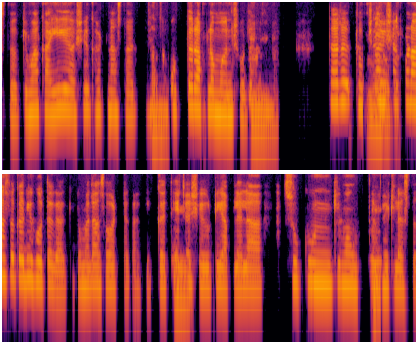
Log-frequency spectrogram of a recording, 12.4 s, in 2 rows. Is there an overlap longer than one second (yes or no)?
no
